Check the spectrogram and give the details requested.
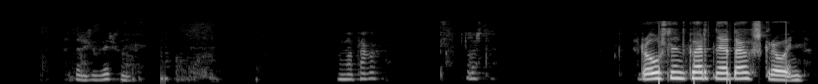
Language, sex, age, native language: Icelandic, male, 11, Icelandic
